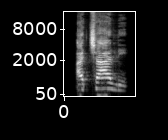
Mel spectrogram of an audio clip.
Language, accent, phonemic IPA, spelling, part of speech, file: Swahili, Kenya, /ɑˈtʃɑ.li/, achali, noun, Sw-ke-achali.flac
- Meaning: 1. achar, spicy pickle or chutney 2. dried spicy mango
